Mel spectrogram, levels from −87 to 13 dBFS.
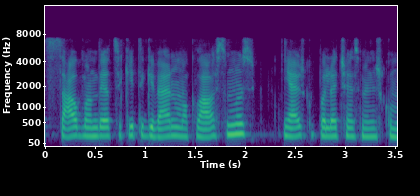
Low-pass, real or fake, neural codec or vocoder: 7.2 kHz; fake; codec, 16 kHz, 8 kbps, FunCodec, trained on Chinese and English, 25 frames a second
